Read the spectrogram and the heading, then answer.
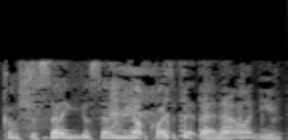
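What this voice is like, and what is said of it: English accent. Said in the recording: “They have a very cool English accent”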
